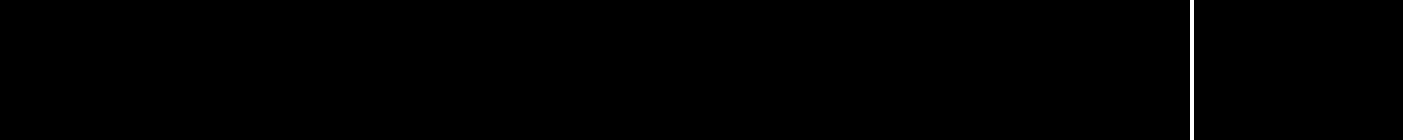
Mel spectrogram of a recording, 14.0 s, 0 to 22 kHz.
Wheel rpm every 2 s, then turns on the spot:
0, 0, 0, 0, 0, 0, 0.
none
